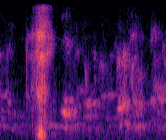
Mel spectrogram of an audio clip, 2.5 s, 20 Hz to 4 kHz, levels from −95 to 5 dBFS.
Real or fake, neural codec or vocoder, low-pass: fake; codec, 24 kHz, 6 kbps, HILCodec; 3.6 kHz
